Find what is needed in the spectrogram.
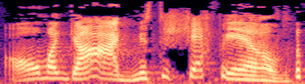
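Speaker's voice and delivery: loud, high sitcom nanny wail; hammed-up New York sitcom cry, dragged at the end; Fran Drescher. Calling out to Mister Sheffield, loud high TV nanny impression. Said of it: "that sort of Fran Dresser".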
